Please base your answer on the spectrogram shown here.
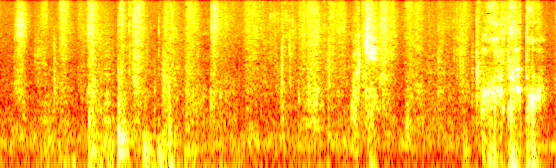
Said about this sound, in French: Les chiens, silence.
